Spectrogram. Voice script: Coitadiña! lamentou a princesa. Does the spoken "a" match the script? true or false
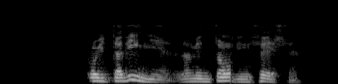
false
